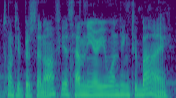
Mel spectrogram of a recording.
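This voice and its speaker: A man voicing a creepy, overly polite male shopkeeper with a taste for flesh, speaking slowly and curiously. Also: mid-range voice, darkish tone, soft background music, voice pushed up, lightly acted. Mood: sly salesman. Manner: slow, curious, oddly polite. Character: creepy soft-spoken male shopkeeper who eats people.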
